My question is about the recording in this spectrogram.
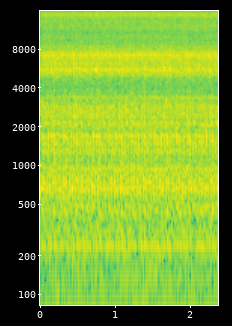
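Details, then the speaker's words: Ford Mondeo TDCi diesel at idle after EGR cleaning and manifold removal, listening with a hose for turbo or vacuum leaks; smooth steady idle with even tick, no hiss or whistle, nothing heard. "So I mean, I can't hear anything on idle, so that's basically what we're going to do."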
